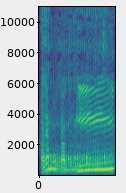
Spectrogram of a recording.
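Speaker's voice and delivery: slow nagging call across the house; drawn-out call. Acted. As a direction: drag the name out to rouse her. Calling to wake sleeper.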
